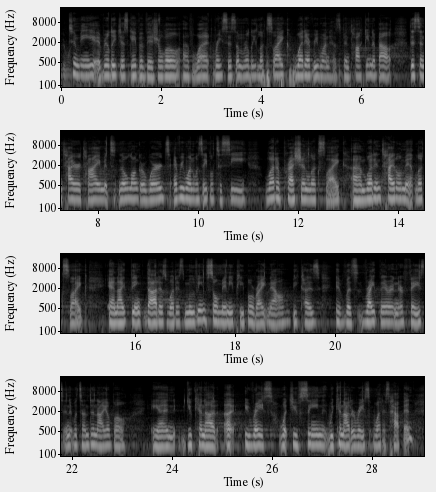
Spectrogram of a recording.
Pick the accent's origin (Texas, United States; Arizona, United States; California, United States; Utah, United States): California, United States; Riverside; moved away as an adult; also born or lived in Lakewood, California; now in Fort Worth, United States; I was born in Lakewood, California, uh, but I was actually raised in Riverside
